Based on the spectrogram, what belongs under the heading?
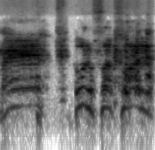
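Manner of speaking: loud, slow, indignant who the fuck farted; loud disgusted demand, slow; annoyed junkie. Retold or imitated. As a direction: bellow it slowly, disgusted. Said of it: "And he's like".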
